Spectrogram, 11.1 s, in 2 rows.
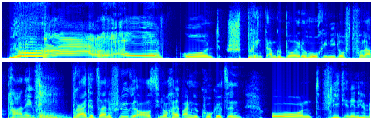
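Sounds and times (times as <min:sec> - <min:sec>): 
voice imitating a dragon's scream: 0:00.0 - 0:02.4
speech: 0:01.5 - 0:11.0.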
